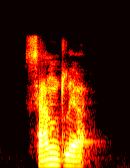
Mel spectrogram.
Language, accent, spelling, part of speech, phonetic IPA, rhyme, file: German, Austria, Sandler, noun, [ˈsandlɐ], -andlɐ, De-at-Sandler.ogg
- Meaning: 1. loser, good-for-nothing 2. bum, homeless person, vagrant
